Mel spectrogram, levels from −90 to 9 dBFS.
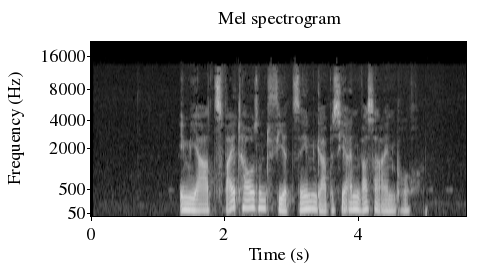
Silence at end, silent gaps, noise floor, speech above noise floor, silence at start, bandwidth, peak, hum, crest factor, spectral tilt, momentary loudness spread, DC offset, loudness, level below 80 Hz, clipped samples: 0.8 s; none; -58 dBFS; 42 dB; 1.35 s; 13.5 kHz; 0 dBFS; none; 18 dB; -5 dB/octave; 7 LU; under 0.1%; -17 LUFS; -48 dBFS; under 0.1%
